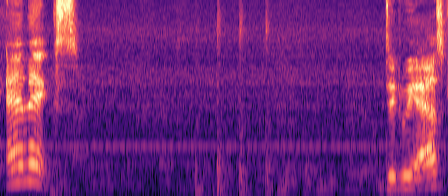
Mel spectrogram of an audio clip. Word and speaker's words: Enix: How do you say Enix?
